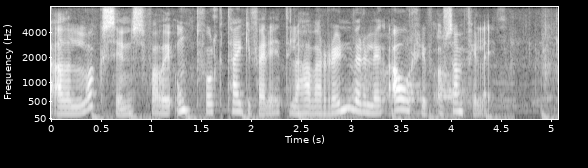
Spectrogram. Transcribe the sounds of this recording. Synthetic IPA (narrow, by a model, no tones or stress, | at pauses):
ʔa̰ðlɔksɪnsfa̰ːwɪʔuŋ̥t̪fowl̥kt̪ʰaːjcɪfaːjɾɪ̰t̪ʰɪlaðhaːvarœɥnvɛɾʏlɛɣa̰ːwr̥ɪva̰wsamfjɛ̰ːla̰jɪθ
